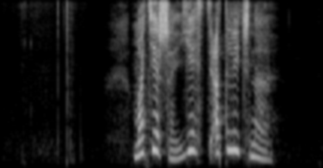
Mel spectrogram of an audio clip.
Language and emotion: Russian, positive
